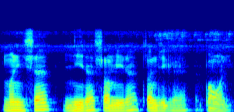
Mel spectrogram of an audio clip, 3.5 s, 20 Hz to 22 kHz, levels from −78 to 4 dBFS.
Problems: none marked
